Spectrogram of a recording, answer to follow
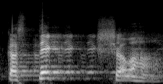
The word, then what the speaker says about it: कस्त्यक्षमः: कस्त्यक्षमः, ता के बाद आधा का बोलना है आपको।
